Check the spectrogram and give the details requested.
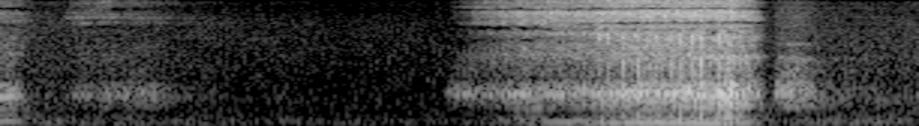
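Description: One loud, rattling snore on a mouth-open in-breath after a quiet stretch; ordinary snoring.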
